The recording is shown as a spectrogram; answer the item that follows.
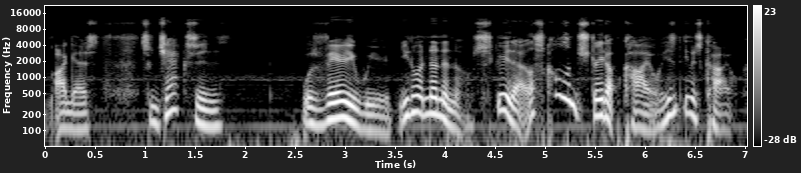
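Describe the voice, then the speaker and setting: A young adult man rambling through a casual, slangy storytime as a YouTube storyteller, recorded in a living room at home. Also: mid-range voice.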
